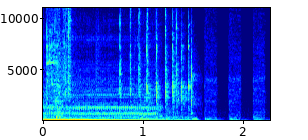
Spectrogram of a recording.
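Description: Music-and-effects transition sting: a deep boom under a held chord with a run of rapid clicks, fading away about a second and a half in.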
